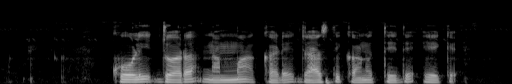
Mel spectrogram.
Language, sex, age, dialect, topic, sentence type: Kannada, male, 25-30, Central, agriculture, question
